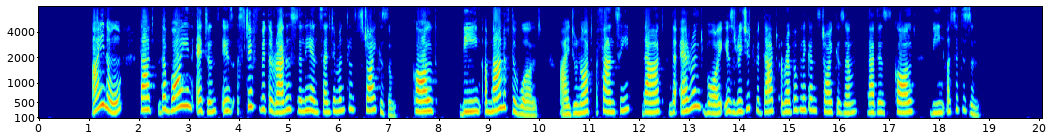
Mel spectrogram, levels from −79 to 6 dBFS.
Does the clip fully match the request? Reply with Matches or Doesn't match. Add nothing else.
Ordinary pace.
Doesn't match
